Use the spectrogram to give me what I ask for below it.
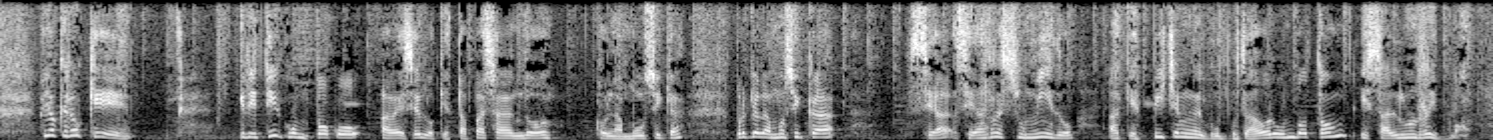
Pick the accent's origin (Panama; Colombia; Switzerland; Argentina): Colombia; Chiriguaná, Cesar; Yo estaba en mi pueblo, en Chiriguaná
